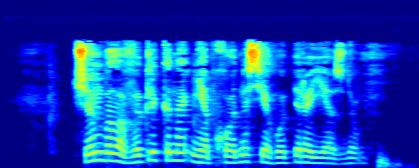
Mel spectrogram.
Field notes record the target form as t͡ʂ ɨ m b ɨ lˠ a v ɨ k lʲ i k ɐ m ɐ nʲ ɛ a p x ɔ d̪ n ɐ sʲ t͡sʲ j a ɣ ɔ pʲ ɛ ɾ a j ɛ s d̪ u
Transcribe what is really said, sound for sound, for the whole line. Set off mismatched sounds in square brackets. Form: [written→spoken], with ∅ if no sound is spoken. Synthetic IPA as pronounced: t͡ʂ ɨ m b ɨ lˠ a v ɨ k lʲ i k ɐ [m→n] ɐ nʲ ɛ a p x ɔ d̪ n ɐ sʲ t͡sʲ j a ɣ ɔ pʲ ɛ ɾ a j ɛ [s→z] d̪ u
